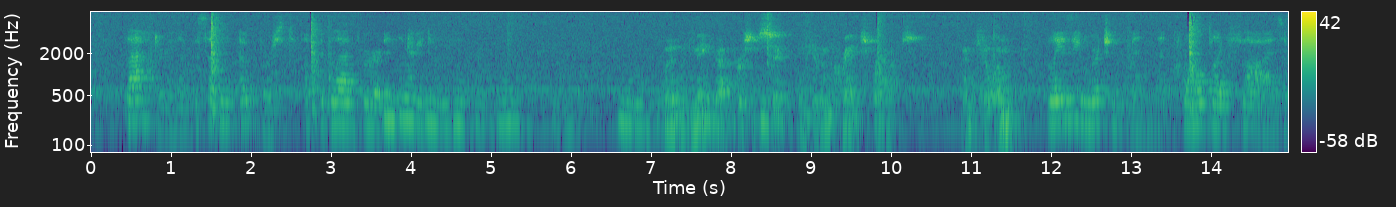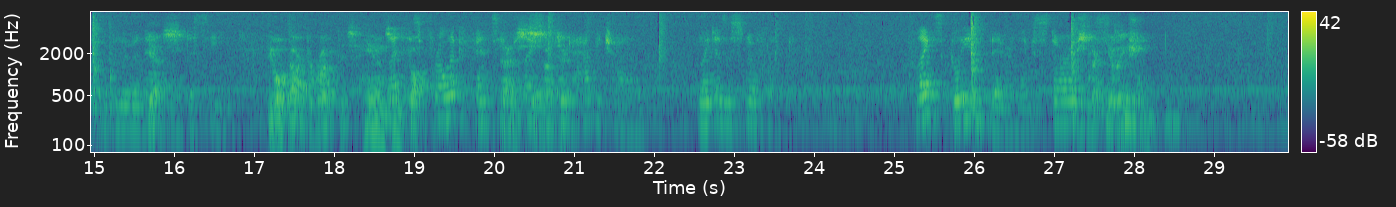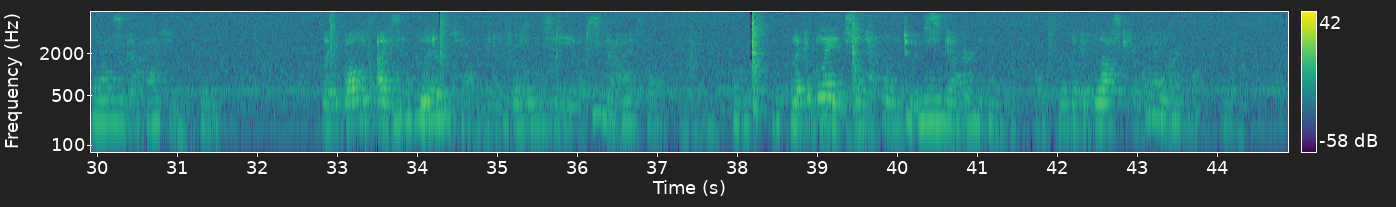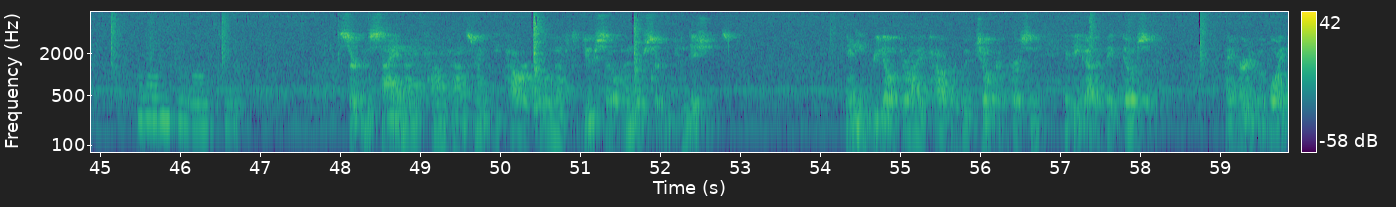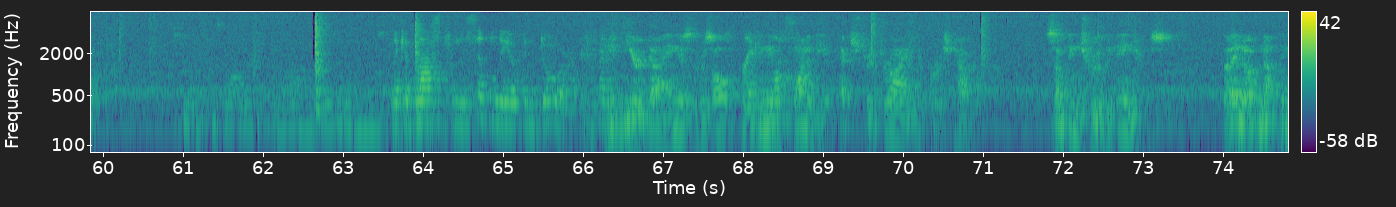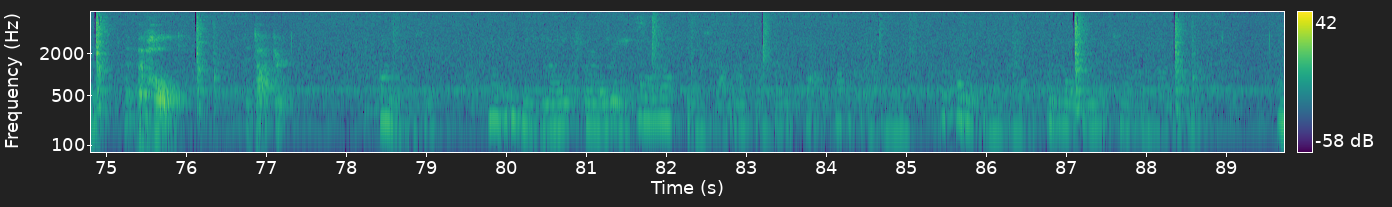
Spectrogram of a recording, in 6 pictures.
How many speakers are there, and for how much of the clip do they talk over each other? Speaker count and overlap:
three, about 25%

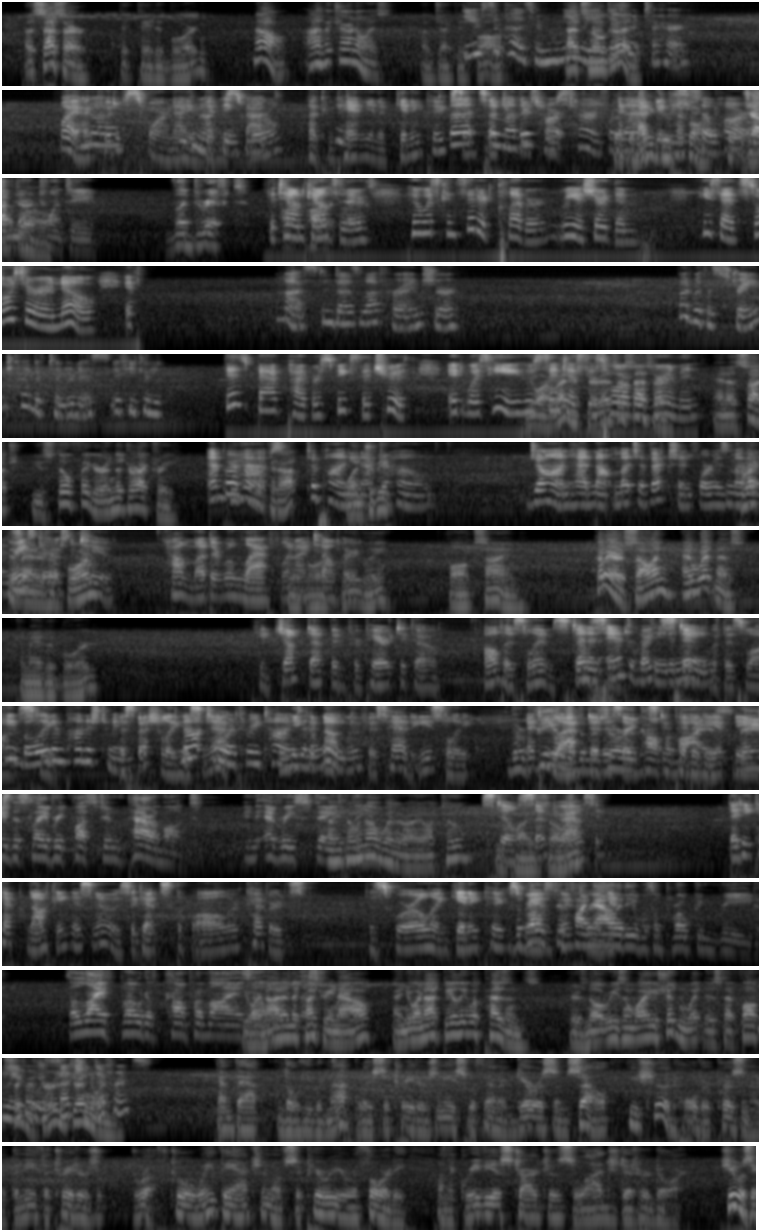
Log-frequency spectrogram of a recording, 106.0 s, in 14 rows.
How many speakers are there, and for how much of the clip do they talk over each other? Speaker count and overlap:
seven, about 27%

